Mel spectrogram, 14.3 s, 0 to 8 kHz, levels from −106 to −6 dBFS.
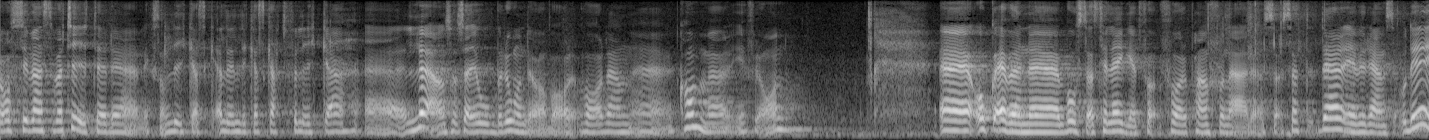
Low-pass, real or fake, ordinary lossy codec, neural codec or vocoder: none; real; none; none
